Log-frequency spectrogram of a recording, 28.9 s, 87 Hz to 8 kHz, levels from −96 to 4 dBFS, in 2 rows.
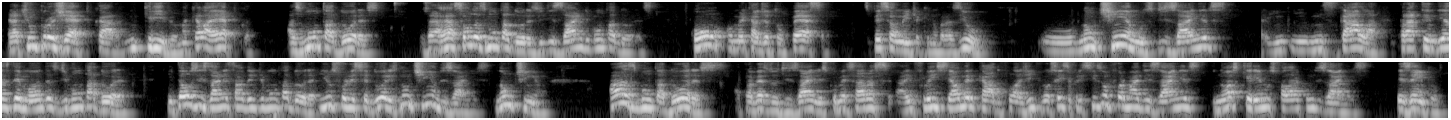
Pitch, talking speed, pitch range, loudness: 185 Hz, 165 wpm, 160-215 Hz, -23 LUFS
